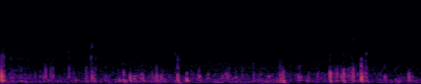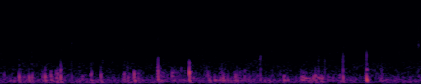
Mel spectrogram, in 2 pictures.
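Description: Quiet, continuous gurgling with frequent small pops and bubbling sounds: ordinary stomach growling from gas and fluid moving through the gut.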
